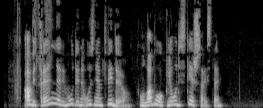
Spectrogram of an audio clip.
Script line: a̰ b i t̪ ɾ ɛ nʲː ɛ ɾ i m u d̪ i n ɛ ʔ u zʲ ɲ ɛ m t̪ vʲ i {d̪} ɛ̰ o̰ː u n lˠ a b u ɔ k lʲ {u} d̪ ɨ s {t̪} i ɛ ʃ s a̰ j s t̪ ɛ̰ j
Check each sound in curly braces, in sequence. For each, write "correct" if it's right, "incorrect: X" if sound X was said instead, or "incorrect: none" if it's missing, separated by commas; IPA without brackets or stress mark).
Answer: correct, incorrect: uː, correct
